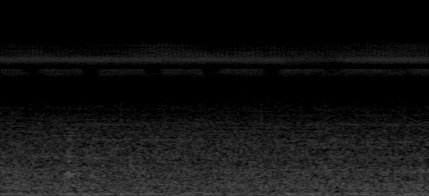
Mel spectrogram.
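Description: Faint crickets chirping: a steady high-pitched trill, with a second, lower chirp that pulses on and off about once a second.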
